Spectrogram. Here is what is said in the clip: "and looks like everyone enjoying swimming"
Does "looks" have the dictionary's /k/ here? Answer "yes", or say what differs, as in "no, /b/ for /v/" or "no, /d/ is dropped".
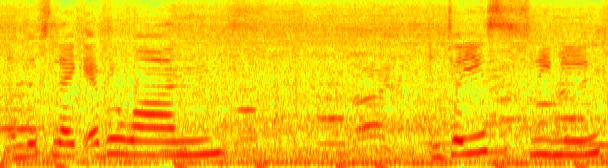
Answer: no, /k/ is dropped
